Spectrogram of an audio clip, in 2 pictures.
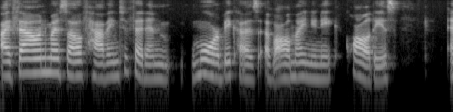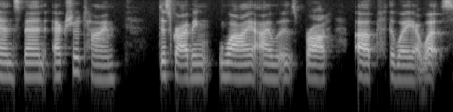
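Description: A woman with an ordinary speaking voice, medium pitch, fairly even intonation and a fairly slow pace, against a quiet background. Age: 20s. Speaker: podcast host. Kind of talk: solo podcast monologue.

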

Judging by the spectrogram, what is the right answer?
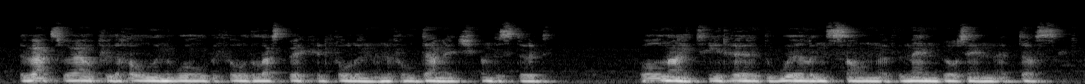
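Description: Against noticeable background noise, a man talks at a moderate pace and medium pitch with very wide pitch swings. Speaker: poet. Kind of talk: poem read over Zoom. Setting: video call.

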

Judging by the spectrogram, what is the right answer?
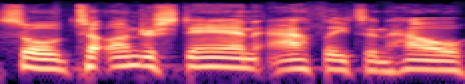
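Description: Heard on a very clean recording with a silent background, a man with an American accent speaks with ordinary pitch variation. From Southern California (Whittier area). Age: 40s. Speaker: cinematographer. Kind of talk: casual chat.

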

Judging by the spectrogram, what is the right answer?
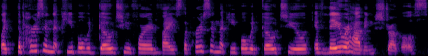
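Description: A woman's normal speaking voice, fairly high-pitched, with ordinary pitch variation, a moderate pace and hardly any pauses, on a very clean recording with a silent background. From US West, Utah. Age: 30s. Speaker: women's ministry leader. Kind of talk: interview conversation.

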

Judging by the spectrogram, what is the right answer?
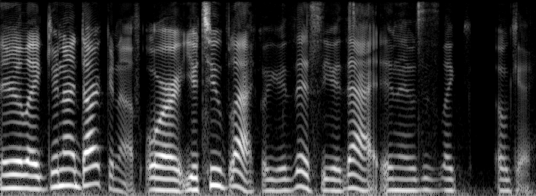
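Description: In a New York accent, a woman speaks at a moderate pace. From US Northeast, New York City (Bronx, Brooklyn). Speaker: model, sous chef and mindfulness practitioner. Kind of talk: casual interview conversation. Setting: studio.

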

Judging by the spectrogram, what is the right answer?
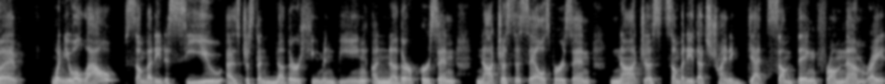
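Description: A woman's very deep, low voice with an American accent, ordinary pitch variation and a fairly slow pace. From New York. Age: 40s. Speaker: podcast host. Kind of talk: solo podcast talk. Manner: chatty.

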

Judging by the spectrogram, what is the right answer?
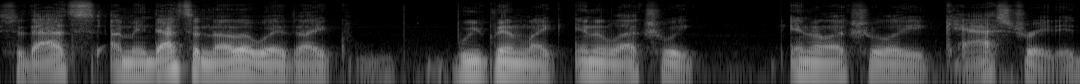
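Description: Speaking fairly quickly in a Southern US accent, a man with a fairly low pitch keeps his intonation fairly even on a very clean recording with a silent background. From US South. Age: 40s. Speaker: podcast guest, coworker of host. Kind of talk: casual chat.

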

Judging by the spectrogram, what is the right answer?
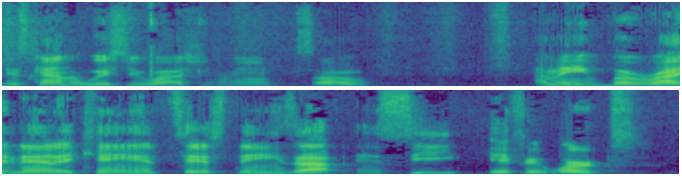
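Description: A man speaks in a Southern US accent at medium pitch. The sound is dry and close with no echo. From Mississippi. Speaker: sports podcast panelist. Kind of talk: casual chat.

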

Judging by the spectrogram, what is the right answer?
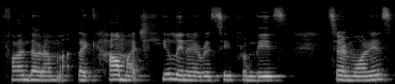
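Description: In a Spanish accent, a woman speaks at a medium pitch with monotone, flat intonation. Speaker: church founder, podcast host.

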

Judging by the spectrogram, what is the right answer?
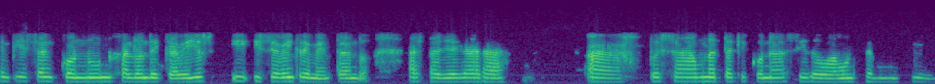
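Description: Flat and monotone, a woman speaks at a fairly slow pace with a medium pitch. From Mexico City, Xochimilco. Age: 30s. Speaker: acid attack survivor and farmer. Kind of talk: interview. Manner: halting.

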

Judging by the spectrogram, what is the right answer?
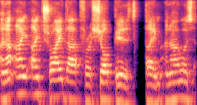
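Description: Speaking at a moderate pace in a Scottish accent, a man has a fairly high, somewhat breathy voice with a dark, mellow tone. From Scotland, Borders (Melrose). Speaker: rugby academy director, former player. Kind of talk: interview. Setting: video call.

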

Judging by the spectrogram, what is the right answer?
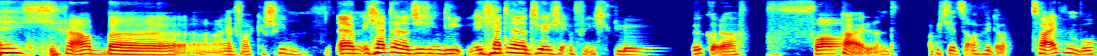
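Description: The speech moves at a moderate pace with ordinary pitch variation. Its loudness swings widely. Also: woman, fairly low pitch for a woman. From Germany, Heidelberg. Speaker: happiness researcher and speaker. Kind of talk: interview.

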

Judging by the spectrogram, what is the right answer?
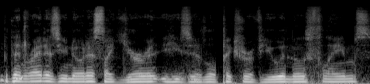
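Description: A man talks at a fairly quick pace in a medium pitch. His tone is dark and mellow, with fairly even intonation. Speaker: radio host. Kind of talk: casual radio banter. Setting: radio studio. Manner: joking, rambling.

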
